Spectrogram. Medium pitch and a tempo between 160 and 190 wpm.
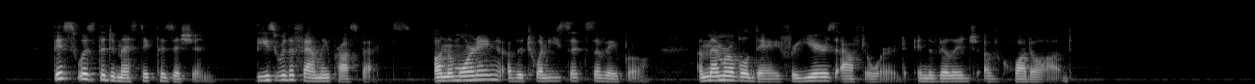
No: medium, 155 Hz; average, 150 wpm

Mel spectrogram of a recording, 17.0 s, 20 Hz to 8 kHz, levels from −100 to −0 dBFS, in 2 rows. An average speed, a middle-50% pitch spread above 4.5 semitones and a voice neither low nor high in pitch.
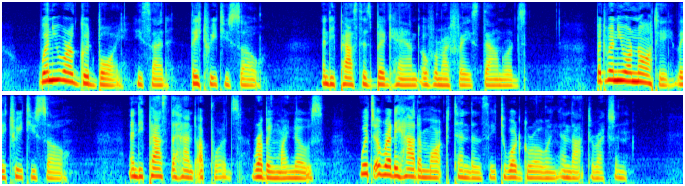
No: average, 190 wpm; average, 3.7 semitones; medium, 170 Hz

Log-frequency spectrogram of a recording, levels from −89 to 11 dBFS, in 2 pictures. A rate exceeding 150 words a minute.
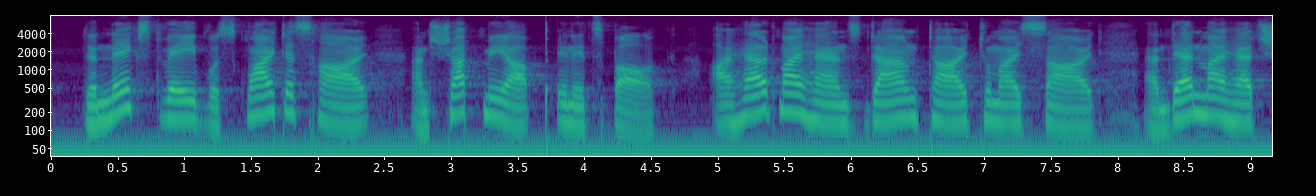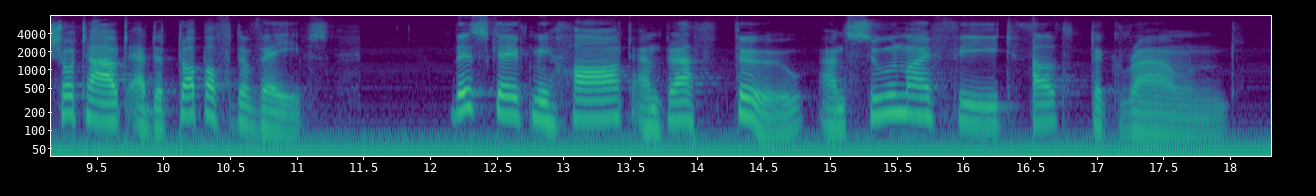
Yes: average, 160 wpm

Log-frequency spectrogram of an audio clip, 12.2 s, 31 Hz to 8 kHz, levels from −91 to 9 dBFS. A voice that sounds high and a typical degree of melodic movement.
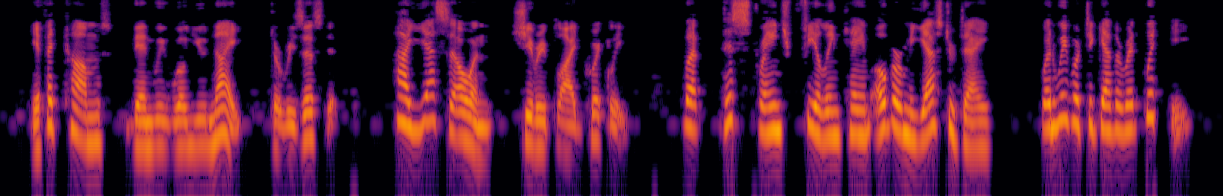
No: high, 195 Hz; wide, 7.2 semitones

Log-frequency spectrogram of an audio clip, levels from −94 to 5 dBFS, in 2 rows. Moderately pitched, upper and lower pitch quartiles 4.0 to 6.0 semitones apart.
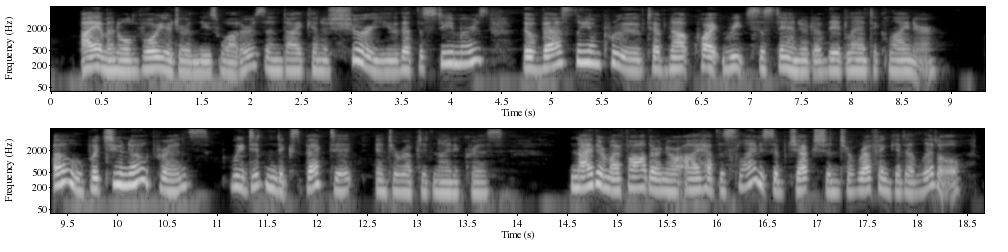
Yes: medium, 165 Hz; average, 5.1 semitones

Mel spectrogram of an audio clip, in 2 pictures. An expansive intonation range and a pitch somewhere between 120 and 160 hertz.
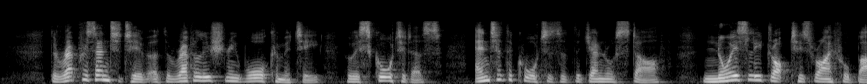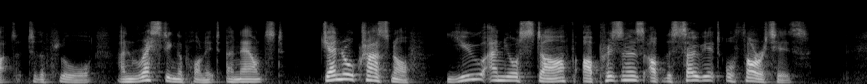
Yes: wide, 7.5 semitones; medium, 140 Hz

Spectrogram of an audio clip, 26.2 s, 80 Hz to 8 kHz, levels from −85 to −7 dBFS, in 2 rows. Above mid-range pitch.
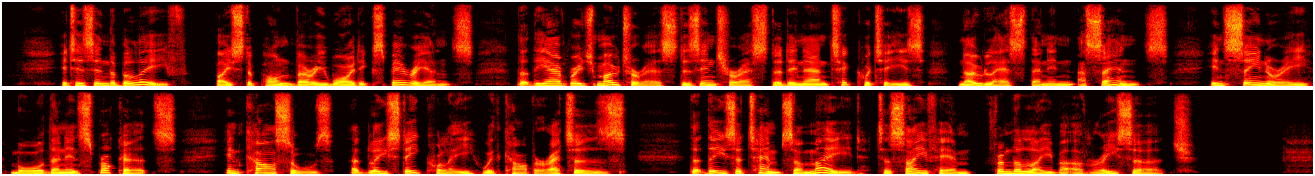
No: low, 120 Hz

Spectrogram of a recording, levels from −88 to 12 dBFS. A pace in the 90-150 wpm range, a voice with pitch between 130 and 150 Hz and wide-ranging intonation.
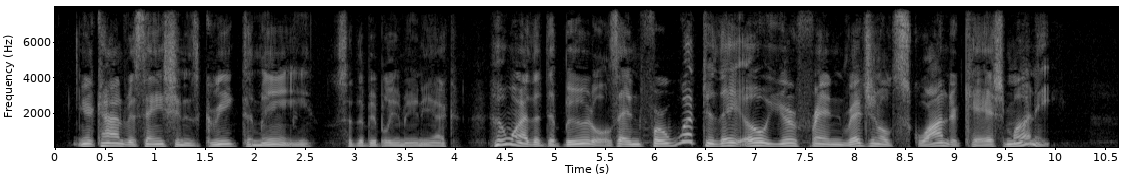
Yes: average, 140 wpm; medium, 140 Hz; wide, 6.0 semitones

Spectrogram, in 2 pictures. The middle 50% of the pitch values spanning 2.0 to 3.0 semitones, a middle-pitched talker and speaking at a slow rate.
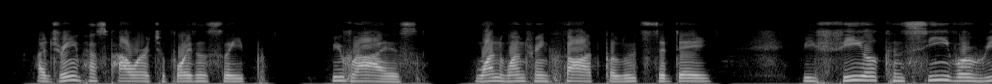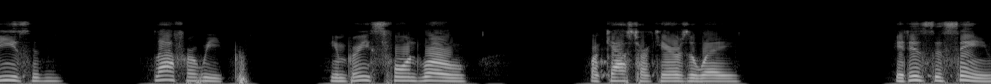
Yes: average, 2.7 semitones; medium, 150 Hz; slow, 105 wpm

